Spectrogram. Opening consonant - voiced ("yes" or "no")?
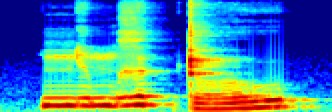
yes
